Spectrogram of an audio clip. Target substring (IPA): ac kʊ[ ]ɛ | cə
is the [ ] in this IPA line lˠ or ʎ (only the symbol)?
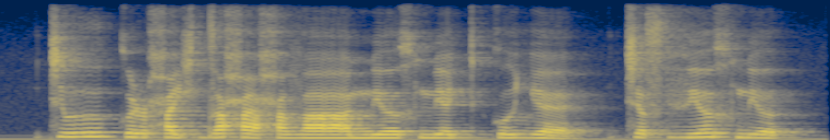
ʎ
